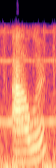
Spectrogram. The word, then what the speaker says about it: hour: O som do H. Pronunciado desde a garganta, como em hotel, e mudo em 3 casos: hour, honest, honor.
